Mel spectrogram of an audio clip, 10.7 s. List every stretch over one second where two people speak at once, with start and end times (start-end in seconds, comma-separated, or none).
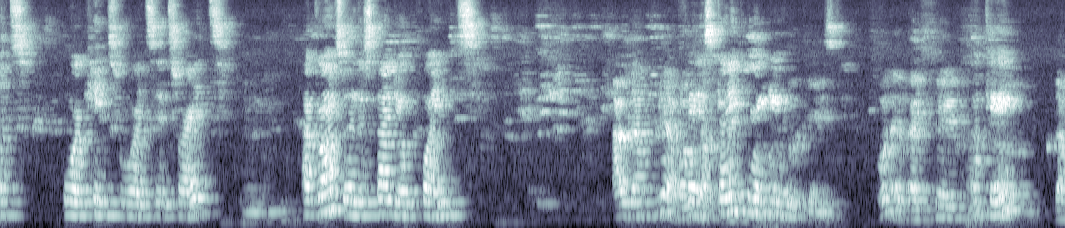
6.9-8.3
